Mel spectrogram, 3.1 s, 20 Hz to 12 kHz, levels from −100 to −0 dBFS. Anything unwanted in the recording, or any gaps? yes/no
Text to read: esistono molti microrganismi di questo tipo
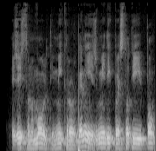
no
